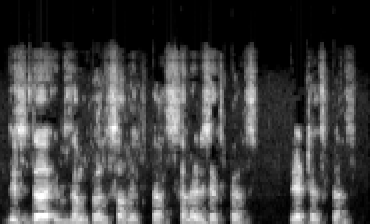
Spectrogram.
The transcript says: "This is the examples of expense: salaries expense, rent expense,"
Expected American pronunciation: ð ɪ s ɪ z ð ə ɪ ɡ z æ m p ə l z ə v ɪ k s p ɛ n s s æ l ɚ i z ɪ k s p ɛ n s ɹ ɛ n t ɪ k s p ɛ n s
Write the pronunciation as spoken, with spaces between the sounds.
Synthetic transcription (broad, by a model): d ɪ s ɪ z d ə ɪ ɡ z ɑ m p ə l s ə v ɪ k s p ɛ n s s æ l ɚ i s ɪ k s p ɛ n s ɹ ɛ t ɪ k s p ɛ n s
